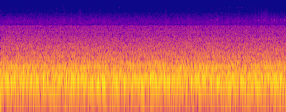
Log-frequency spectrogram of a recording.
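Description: Steady road and engine noise inside the cabin of a moving car, with an even low drone.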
